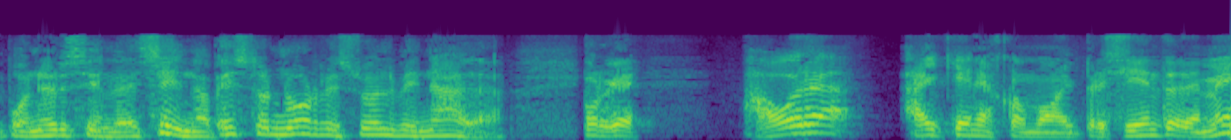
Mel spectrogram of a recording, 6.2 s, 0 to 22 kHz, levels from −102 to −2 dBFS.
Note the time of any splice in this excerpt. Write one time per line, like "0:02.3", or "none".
0:01.1
0:02.9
